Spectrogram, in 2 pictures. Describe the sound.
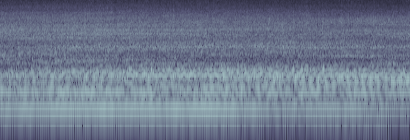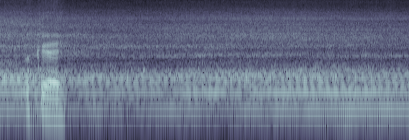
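A tour boat engine drones steadily throughout, a low humming rumble at a constant level, with a person speaking one brief word about halfway through.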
